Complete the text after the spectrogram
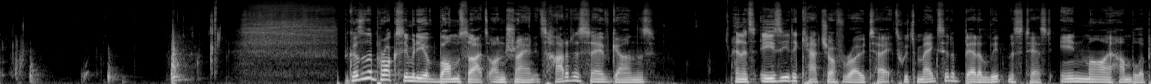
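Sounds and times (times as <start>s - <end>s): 
person gulping water: 0.0s - 2.4s
speech: 3.5s - 6.6s, 7.3s - 11.5s.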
